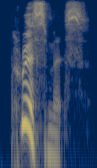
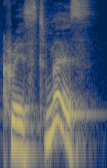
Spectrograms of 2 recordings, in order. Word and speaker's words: Christmas: if it's christianity then christmas is the most important festivities what you don't pronounce the t it's not christmas it's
